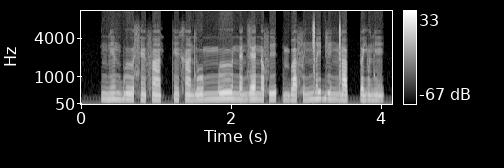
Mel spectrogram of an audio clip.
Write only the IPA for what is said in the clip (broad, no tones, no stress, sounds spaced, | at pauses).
n d ĩ m b ɯː s ẽ f ã tː ĩ x ã d uː mː ɯː n ɛ n z ɛ n ʌ f i | m b a f i ŋ͡ǀ i ɡ iː ŋ͡ǀ a pː ɛ j ũ d ĩ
